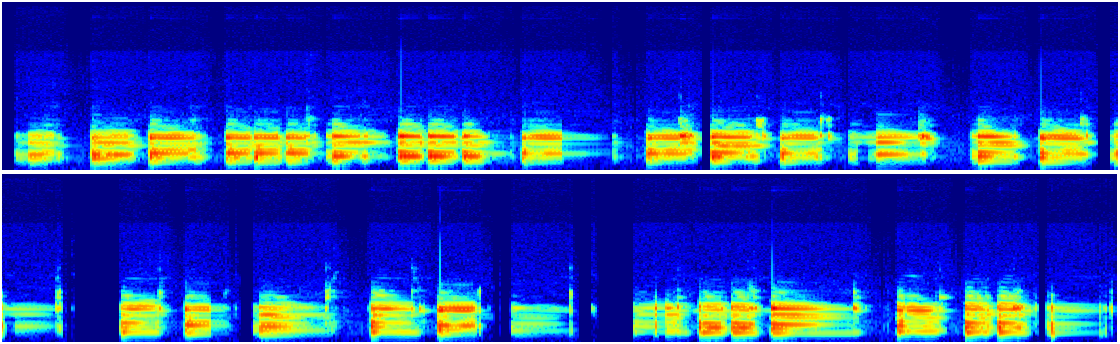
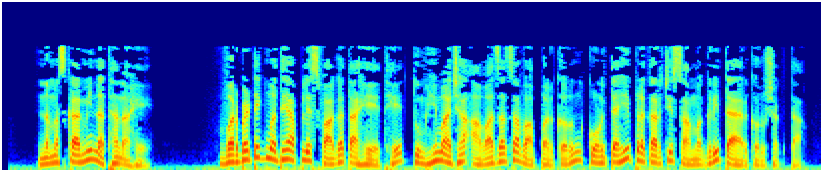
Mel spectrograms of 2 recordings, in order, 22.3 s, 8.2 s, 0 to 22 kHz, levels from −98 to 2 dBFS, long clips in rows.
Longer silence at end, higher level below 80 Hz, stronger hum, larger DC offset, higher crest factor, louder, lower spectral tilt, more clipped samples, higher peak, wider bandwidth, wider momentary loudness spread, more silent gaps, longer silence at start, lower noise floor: second, 0.05 s vs 0.2 s; second, -84 dBFS vs -40 dBFS; neither; neither; about the same, 20 dB vs 18 dB; about the same, -20 LUFS vs -20 LUFS; first, -12.5 dB/octave vs -6 dB/octave; neither; about the same, 0 dBFS vs -2 dBFS; second, 2.2 kHz vs 8.8 kHz; first, 16 LU vs 10 LU; neither; second, 0.15 s vs 0.35 s; first, -79 dBFS vs -53 dBFS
